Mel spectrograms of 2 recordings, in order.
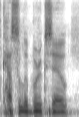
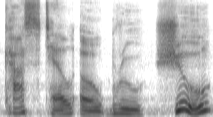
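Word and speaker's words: Castelobruxo: Now, this pronunciation apparently conforms to the original Brazilian Portuguese pronunciation.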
